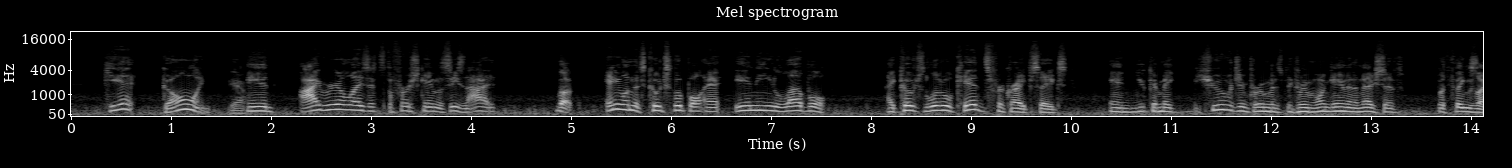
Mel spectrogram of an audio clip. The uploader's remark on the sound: While driving home from Minnesota.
